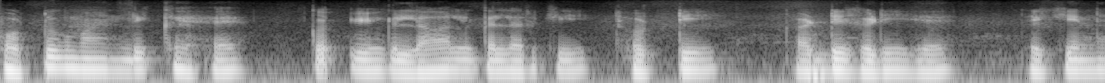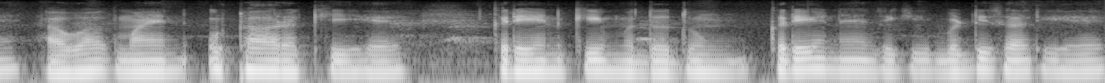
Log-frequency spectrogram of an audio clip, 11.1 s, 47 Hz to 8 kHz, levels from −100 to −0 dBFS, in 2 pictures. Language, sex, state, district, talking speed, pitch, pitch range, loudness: Marwari, male, Rajasthan, Nagaur, 170 wpm, 100 Hz, 95-105 Hz, -18 LUFS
